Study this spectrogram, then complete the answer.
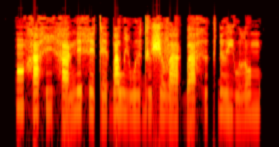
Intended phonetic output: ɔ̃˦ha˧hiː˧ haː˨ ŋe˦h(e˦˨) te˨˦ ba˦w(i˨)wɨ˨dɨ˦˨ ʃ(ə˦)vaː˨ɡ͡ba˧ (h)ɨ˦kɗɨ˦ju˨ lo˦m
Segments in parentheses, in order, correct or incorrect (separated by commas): correct, correct, correct, correct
